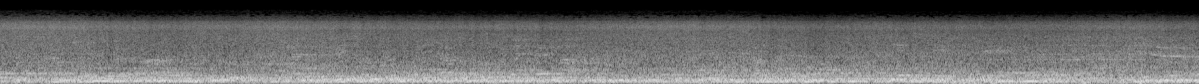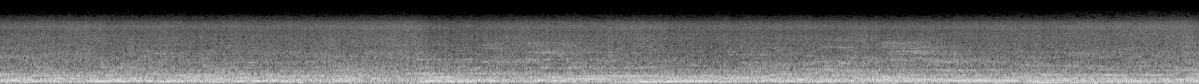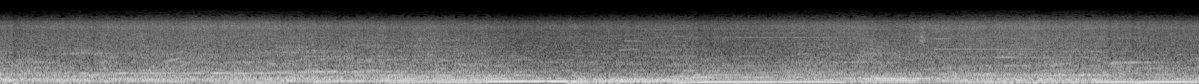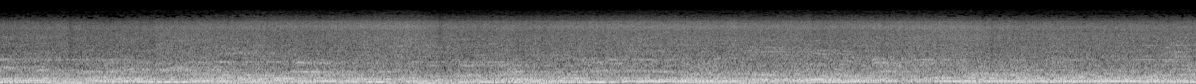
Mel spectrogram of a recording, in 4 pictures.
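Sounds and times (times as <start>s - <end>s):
soundtrack music with voices: 0.0s - 47.9s
steady rushing noise: 0.0s - 47.9s.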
